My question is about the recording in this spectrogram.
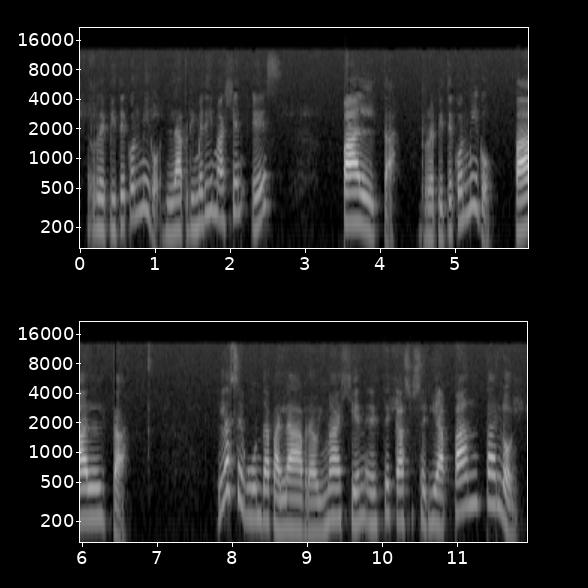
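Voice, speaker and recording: A woman leads a children's reading lesson, speaking slowly and patiently. Her pitch rises and falls a lot as she encourages the listener and answers her own questions. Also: darkish tone. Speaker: teacher.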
